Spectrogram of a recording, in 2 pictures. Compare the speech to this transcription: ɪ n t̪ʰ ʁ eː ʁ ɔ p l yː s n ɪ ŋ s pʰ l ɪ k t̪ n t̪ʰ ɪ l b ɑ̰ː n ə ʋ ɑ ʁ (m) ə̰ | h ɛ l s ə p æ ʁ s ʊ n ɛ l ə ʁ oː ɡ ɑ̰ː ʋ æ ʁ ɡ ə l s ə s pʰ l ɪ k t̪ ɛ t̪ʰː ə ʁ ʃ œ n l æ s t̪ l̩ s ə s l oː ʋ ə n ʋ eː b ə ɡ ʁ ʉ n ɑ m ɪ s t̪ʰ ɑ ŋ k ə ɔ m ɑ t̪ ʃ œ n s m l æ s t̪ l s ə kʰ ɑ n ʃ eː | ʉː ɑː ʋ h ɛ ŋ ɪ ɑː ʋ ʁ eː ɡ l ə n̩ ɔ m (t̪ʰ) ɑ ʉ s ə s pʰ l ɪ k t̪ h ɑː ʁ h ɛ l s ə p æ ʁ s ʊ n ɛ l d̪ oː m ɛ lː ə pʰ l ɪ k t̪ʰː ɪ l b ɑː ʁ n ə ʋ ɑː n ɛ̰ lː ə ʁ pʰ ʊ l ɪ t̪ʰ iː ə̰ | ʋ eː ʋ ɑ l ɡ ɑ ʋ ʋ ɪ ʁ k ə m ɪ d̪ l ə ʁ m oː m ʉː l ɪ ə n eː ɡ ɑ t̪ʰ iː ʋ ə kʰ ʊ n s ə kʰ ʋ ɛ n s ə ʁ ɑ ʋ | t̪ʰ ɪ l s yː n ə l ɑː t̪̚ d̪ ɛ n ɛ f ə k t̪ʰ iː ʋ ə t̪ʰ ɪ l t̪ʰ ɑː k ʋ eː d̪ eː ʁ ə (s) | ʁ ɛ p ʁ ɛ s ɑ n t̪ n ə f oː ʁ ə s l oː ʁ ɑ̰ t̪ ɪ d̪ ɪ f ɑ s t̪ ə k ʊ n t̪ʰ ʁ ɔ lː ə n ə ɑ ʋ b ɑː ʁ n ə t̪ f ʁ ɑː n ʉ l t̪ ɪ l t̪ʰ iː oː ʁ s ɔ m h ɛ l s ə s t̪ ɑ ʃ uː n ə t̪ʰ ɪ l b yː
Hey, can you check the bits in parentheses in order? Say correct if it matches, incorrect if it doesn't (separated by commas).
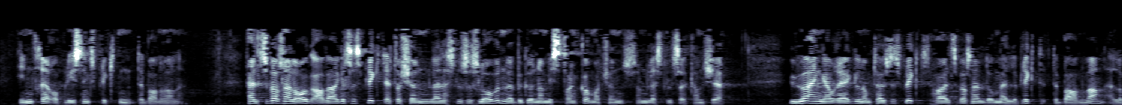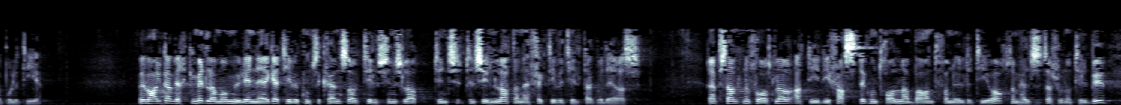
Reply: incorrect, correct, correct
